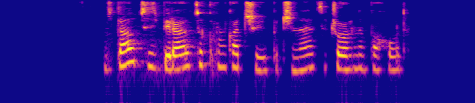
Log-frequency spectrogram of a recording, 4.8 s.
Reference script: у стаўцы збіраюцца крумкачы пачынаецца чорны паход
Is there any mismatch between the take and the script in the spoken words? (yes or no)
no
